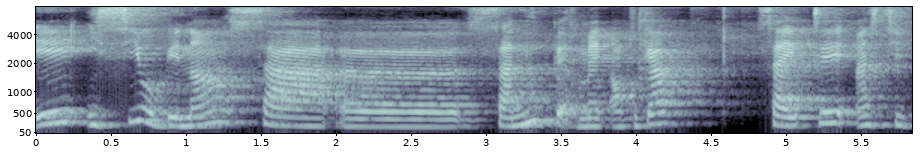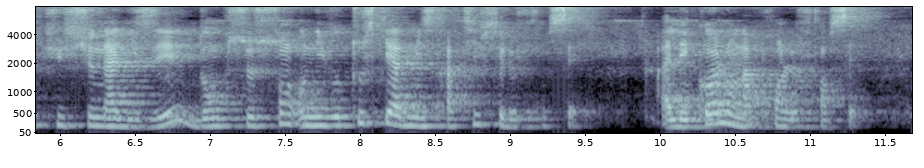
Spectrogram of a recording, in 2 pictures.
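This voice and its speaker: Speaking at a fairly slow pace, a woman has a medium pitch. Audible room echo and noticeable background noise surround her voice. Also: ordinary pitch variation. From Benin, Cotonou area. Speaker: interviewee. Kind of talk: interview. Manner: hesitant, many fillers.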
